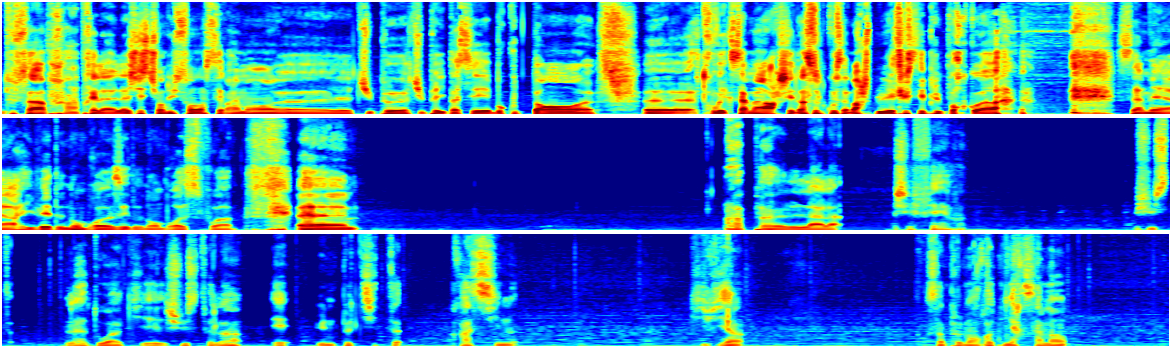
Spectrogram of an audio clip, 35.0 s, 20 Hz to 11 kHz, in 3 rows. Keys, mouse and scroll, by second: 13.2 space, 13.4 click.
